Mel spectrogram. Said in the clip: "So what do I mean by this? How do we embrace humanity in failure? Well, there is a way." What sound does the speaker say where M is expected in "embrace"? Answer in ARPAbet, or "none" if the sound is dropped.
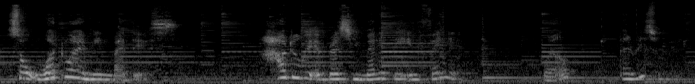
none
